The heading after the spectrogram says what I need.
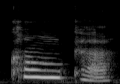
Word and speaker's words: conquer: Next verb is the verb conquer. Conquer. So where is the stress? Yes, it's on the penult because we have used the rule 1C. Here on the last syllable we have a schwa. It means it's not rule 1A and it's not rule 1B. So we apply rule 1C, which says other cases. So here it's 1C, stress on ko, which is the penult.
